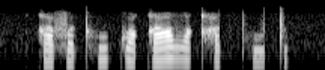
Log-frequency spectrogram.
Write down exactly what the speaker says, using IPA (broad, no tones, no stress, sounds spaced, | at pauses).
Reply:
q ɨ f ɐ kʰ u k o q e ðˤ i qʰ o t pʰ u t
